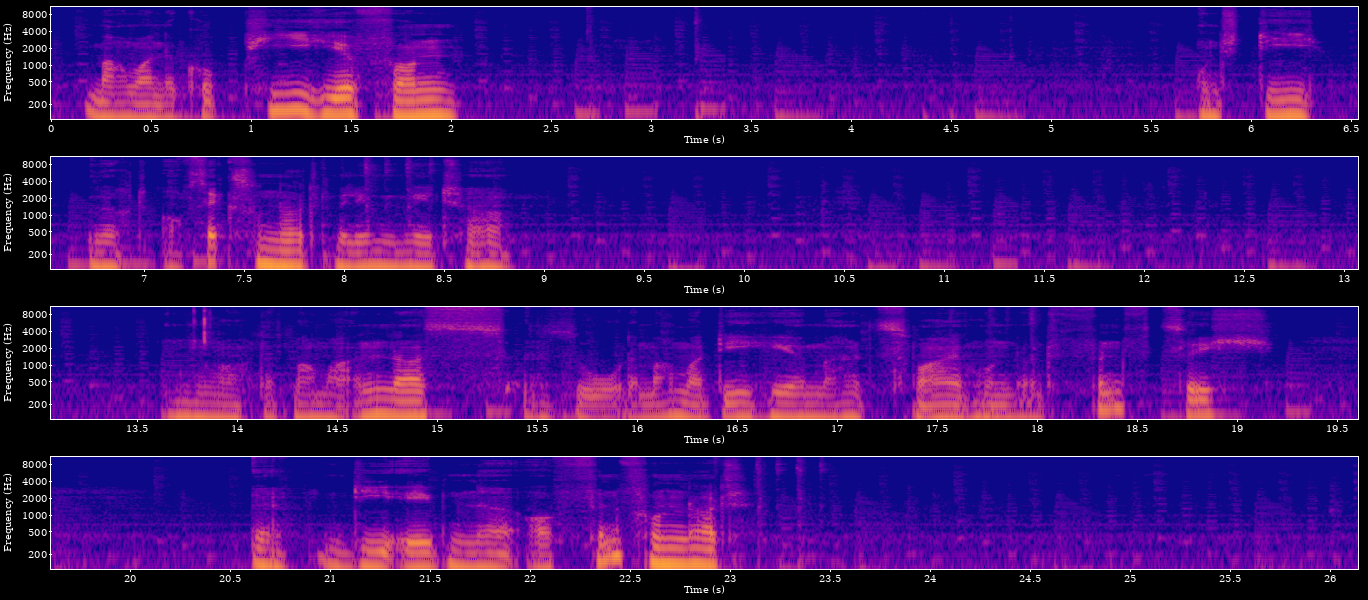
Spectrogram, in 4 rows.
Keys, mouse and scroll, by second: 3.2 ctrl+c, 4.4 ctrl+v, 5.1 ctrl+click, 6.9 click, 7.9 KP_6, 8.1 KP_0, 8.3 KP_0, 12.0-14.2 middle drag, 15.2 click, 16.6 click, 17.6 KP_2, 17.8 KP_5, 18.0 KP_0, 20.8 click, 21.9 click, 22.9 KP_5, 23.2 KP_0, 23.4 KP_0.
